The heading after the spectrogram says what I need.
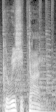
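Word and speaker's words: キリシタン: Eventually, one of the vocabularies adopted to denote a follower of Christ was the Japanese term pronounced chrstian, which sounds like Christian in the English language, but in the Japanese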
